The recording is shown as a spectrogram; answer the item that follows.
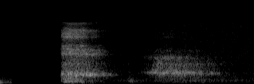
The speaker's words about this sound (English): Yeah, I just had some sneezes.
